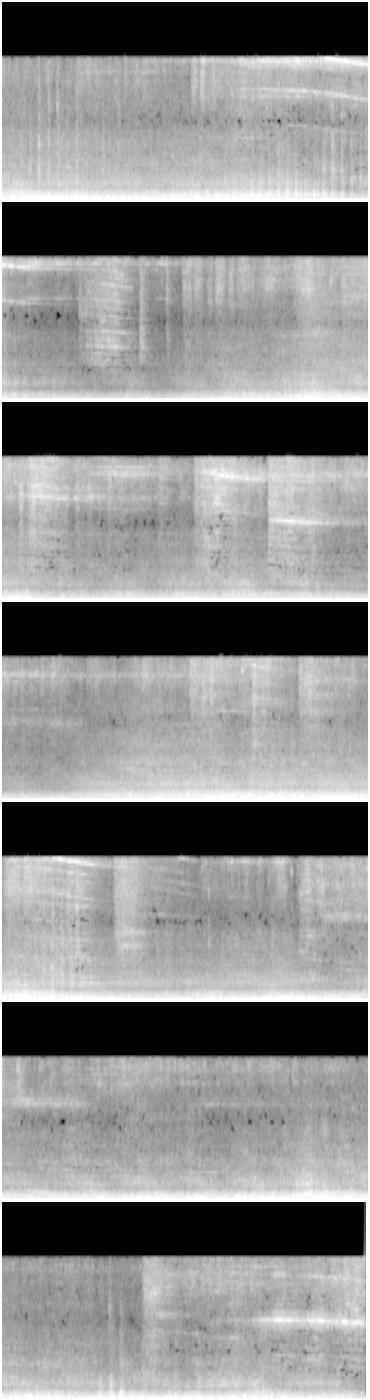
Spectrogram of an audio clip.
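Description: Empty double-stack intermodal well cars of a freight train rolling past at close range: a steady rumble of steel wheels on rail, with short high-pitched wheel squeals now and then.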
